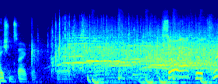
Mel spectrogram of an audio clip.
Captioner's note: applause and cheering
